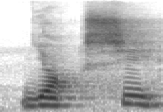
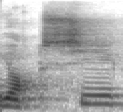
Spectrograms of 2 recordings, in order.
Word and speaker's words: 역시: 역시 các bạn phát âm là gấp đôi phụ âm lên.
